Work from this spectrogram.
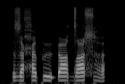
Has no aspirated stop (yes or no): yes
